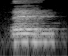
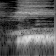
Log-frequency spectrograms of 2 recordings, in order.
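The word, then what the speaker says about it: read: Novels are नॉट रेड बाय हर। रीड की third form जो होती है वो रीड ही होती है, बट प्रोनाउंसिएशन में थोड़ा सा चेंज होता है, रीड से वो रेड होता है।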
